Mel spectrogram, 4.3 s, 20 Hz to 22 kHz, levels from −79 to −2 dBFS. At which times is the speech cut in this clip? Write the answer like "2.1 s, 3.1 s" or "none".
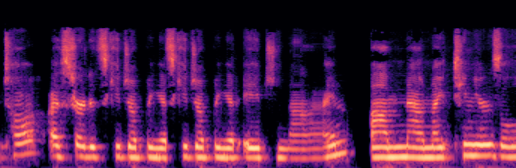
1.4 s, 3.0 s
